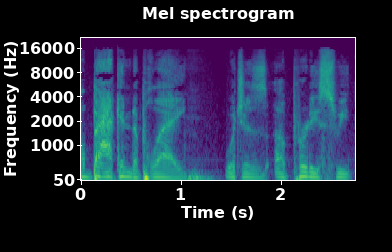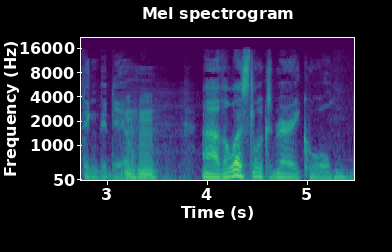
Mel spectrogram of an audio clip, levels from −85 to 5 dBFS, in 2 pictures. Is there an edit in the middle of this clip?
no; 0 cuts

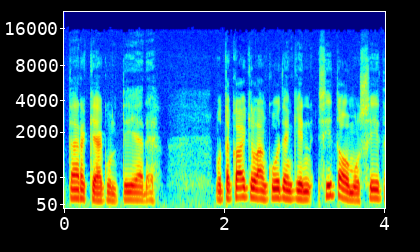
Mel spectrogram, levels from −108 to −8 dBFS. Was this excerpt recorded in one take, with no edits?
yes; 0 cuts

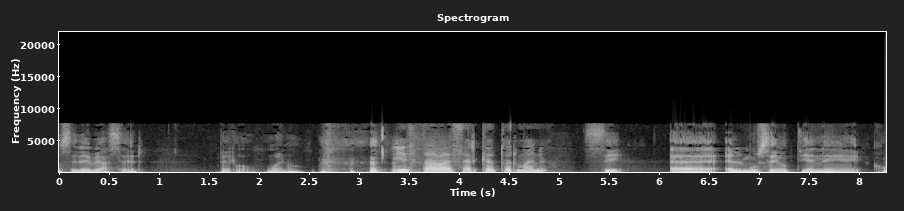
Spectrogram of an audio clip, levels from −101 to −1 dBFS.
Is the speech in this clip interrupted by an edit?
no; 0 cuts

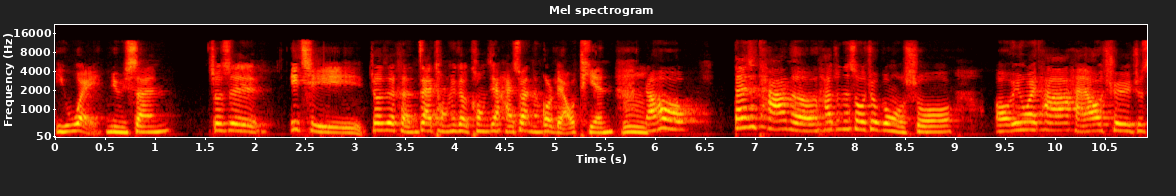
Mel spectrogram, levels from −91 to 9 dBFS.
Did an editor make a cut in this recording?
yes; 1 cut; at 5.6 s

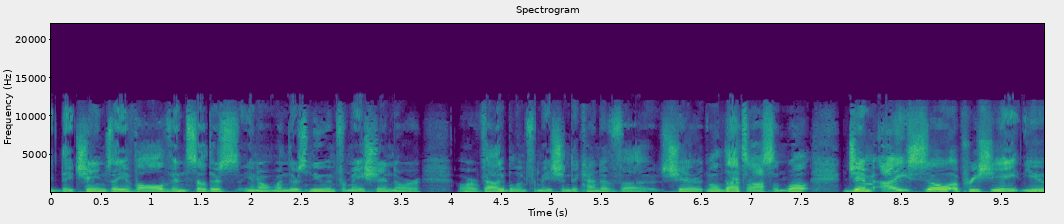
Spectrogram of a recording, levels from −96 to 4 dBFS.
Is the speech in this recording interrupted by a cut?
yes; 1 cut; at 6.5 s

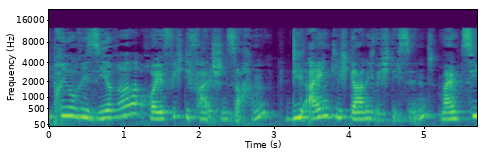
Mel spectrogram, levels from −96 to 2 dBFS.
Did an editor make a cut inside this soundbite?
yes; 2 cuts; at 3.1 s, 4.3 s

